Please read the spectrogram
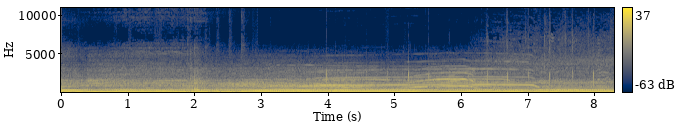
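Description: Live pop-punk/post-hardcore band playing loud through a festival PA, heard from inside the crowd: sustained bass and distorted guitar chords. A high voice wavers and bends over the band in the middle of the passage.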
